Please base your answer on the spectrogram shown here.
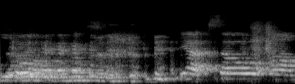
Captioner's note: all laughing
